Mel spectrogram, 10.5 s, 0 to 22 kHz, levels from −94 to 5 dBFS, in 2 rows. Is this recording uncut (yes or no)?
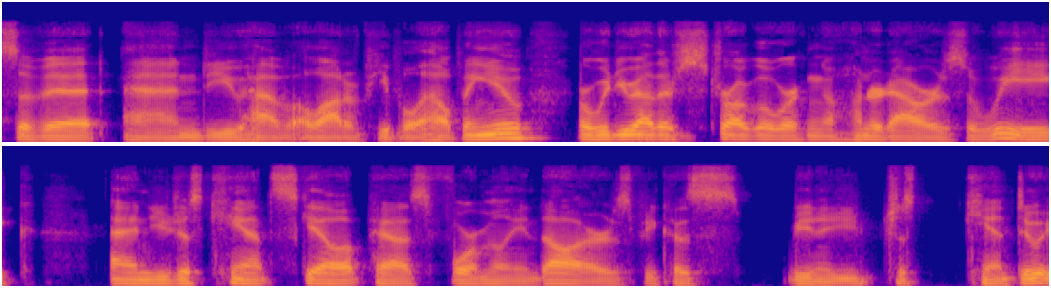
yes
